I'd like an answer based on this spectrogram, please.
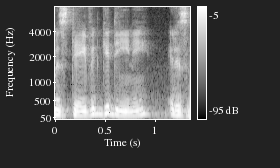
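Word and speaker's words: Gaddini: my name is david gadini it is not a common name so you will find me quickly all right um last name is spelled g-a-d-d-i-n-i pronounced gadini think houdini but all right um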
